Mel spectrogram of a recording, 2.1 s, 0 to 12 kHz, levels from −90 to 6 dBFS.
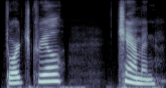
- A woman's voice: Yes, female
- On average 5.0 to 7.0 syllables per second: No, 4.1 syllables/s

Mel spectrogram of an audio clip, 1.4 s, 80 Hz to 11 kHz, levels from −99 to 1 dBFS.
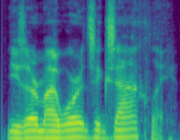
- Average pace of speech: No, fast, 220 wpm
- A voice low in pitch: Yes, low, 120 Hz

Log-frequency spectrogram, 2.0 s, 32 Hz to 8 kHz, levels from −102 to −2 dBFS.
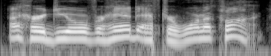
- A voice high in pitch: No, medium, 175 Hz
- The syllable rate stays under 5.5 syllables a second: No, 6.5 syllables/s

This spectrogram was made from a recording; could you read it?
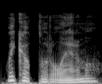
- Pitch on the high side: No, low, 125 Hz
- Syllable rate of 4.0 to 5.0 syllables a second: No, 8.1 syllables/s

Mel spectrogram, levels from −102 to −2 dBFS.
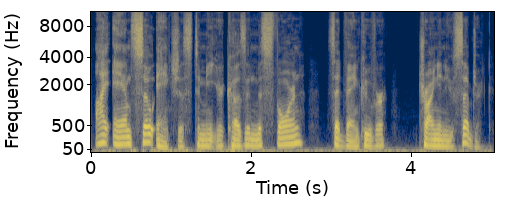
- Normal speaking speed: Yes, average, 190 wpm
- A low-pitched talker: Yes, low, 105 Hz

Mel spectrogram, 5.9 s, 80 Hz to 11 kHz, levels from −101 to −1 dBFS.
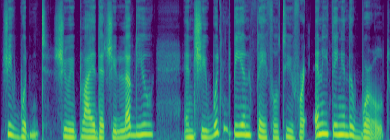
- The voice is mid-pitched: Yes, medium, 180 Hz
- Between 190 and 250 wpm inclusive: Yes, fast, 205 wpm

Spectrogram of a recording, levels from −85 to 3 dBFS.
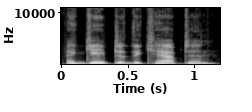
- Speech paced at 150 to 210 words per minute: No, fast, 250 wpm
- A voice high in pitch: No, low, 115 Hz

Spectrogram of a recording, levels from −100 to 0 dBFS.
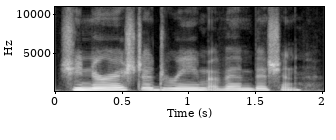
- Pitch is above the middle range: Yes, high, 220 Hz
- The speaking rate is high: No, average, 180 wpm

